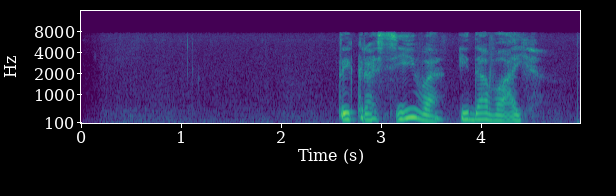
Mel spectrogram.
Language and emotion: Russian, positive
